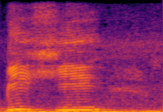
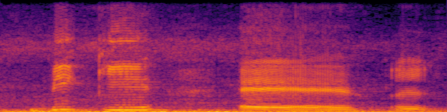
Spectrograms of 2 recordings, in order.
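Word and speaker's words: Büchi: En Sudamérica nos dicen Viji, Vicky, no sé, la verdad es que tenemos diferentes variaciones en Estados Unidos y Canadá, como se pronuncia es Buki.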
